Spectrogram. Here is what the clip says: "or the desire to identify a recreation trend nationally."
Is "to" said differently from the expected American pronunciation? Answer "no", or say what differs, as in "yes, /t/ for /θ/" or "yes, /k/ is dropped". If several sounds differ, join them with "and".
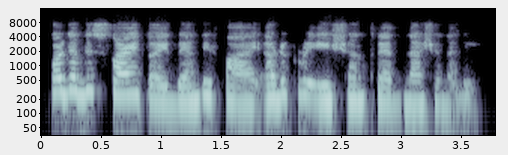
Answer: no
